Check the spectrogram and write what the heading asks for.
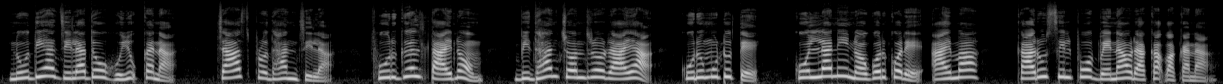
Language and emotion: Santali, neutral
